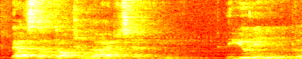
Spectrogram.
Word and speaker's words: hypostatic: The hypostatic union is two big words, or at least one big word, hypostatic, 4 syllables, it's Greek.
